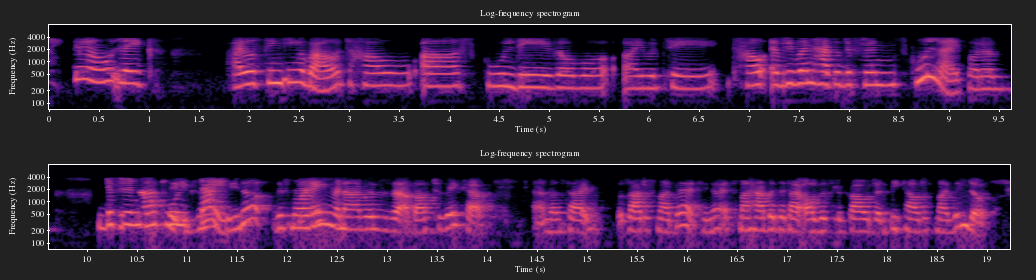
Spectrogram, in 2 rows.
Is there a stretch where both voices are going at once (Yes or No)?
Yes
